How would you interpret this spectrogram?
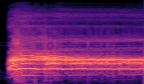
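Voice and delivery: loud, high, sustained honk; imitated car horn. Dad leaning on the horn at driver, long vocal honk. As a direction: blare like a horn held down. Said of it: "he just sat on that horn".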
